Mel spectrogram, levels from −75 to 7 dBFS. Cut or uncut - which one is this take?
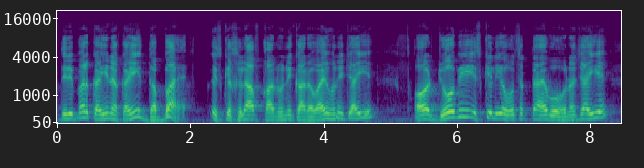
uncut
